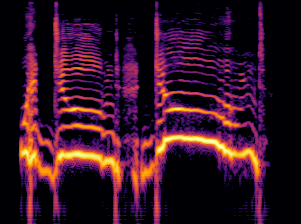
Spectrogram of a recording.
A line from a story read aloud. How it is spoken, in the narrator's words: In a grand display wailed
